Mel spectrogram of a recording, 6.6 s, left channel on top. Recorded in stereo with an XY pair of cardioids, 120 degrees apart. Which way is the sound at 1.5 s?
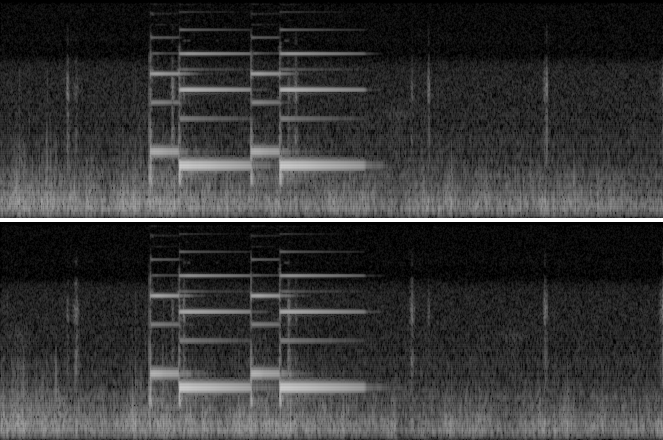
5° right.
